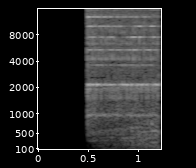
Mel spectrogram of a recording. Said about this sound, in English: The sound of the school bell was annoying.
